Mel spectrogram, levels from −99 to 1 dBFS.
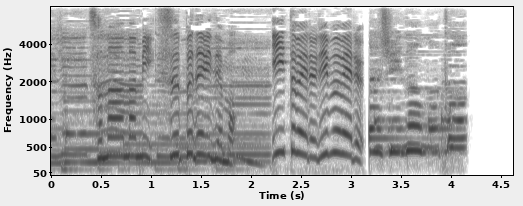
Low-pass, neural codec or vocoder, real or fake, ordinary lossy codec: none; none; real; none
